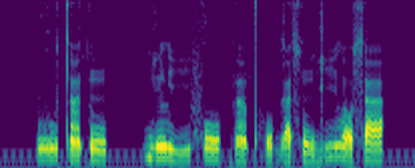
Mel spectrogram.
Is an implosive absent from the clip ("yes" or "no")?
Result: yes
